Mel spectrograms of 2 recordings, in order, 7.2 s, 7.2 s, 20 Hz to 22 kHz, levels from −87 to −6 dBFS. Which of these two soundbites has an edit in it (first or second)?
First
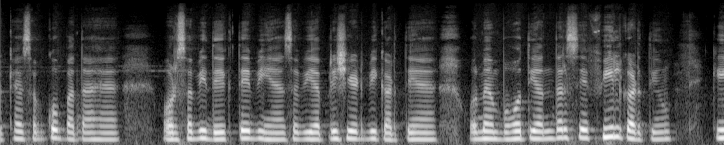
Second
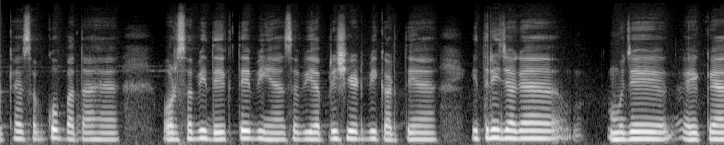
first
